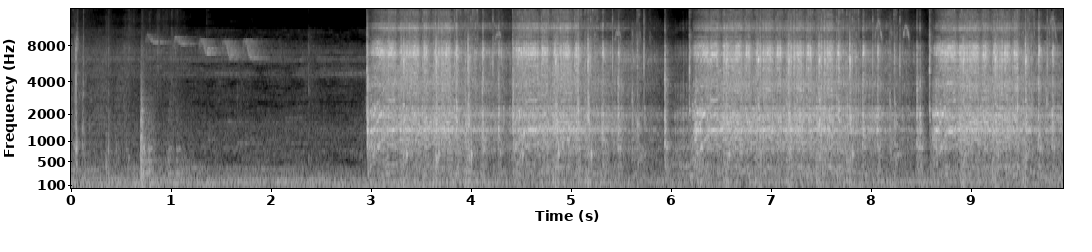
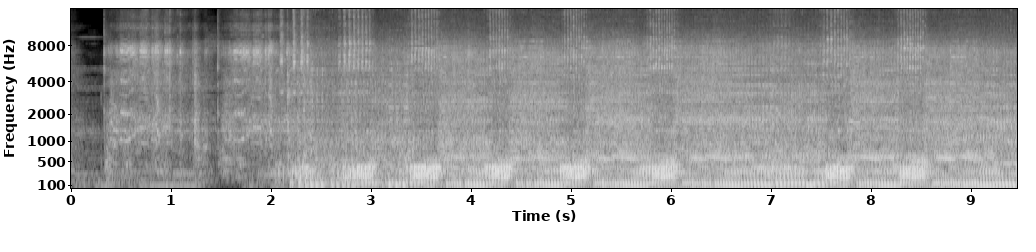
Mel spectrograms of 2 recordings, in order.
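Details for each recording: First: Yamaha Jupiter MX New, ignition checked normal: cranks, catches and runs rough with stumbling revs; hard starting, stumbling on throttle and hesitant midrange, caused by a carburetor never serviced. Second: Yamaha Jupiter MX New after servicing a never-serviced carburetor, ignition normal, previously hard starting and stumbling: cranks, catches after about two seconds, then revs and settles in steady even throttle blips; normal start and revving.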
